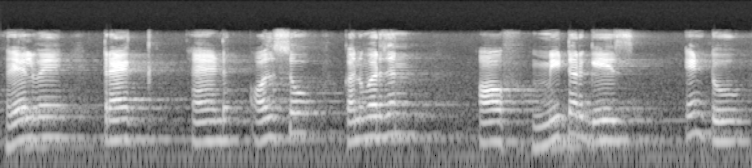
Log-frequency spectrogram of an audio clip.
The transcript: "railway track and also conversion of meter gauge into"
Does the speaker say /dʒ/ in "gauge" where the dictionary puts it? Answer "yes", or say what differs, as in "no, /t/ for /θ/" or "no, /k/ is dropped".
no, /z/ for /dʒ/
